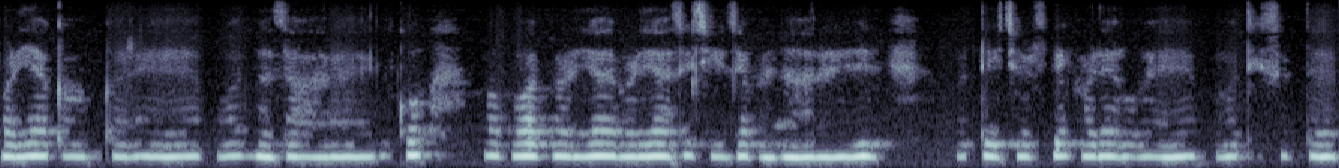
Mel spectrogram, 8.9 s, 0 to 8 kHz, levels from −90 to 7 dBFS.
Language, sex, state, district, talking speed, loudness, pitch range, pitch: Hindi, female, Delhi, New Delhi, 190 wpm, -16 LUFS, 210-220 Hz, 215 Hz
